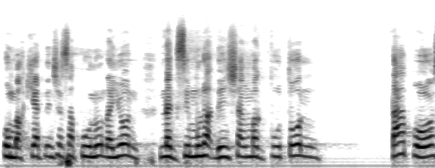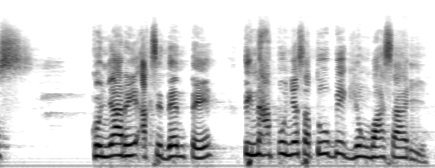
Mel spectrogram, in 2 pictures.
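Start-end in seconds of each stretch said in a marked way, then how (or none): none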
